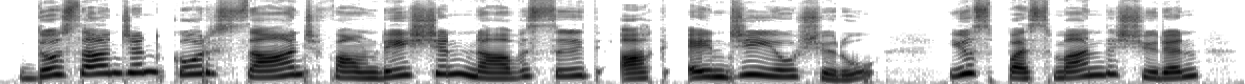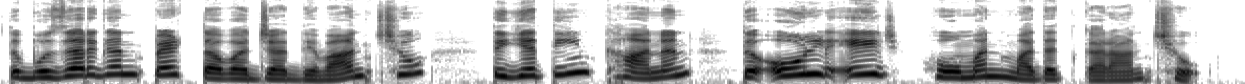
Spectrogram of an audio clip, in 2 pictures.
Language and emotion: Kashmiri, neutral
